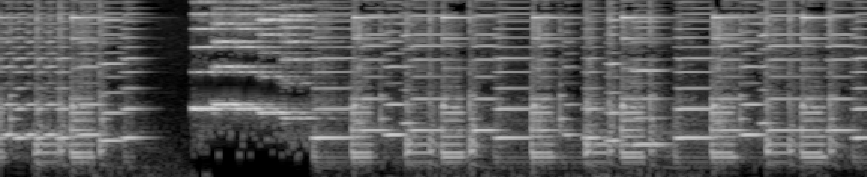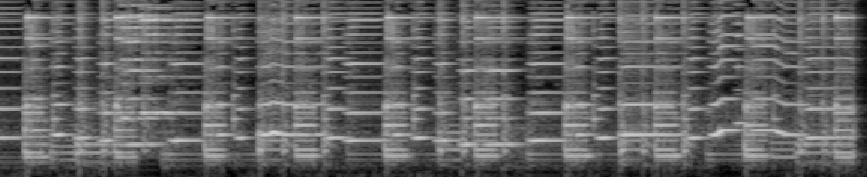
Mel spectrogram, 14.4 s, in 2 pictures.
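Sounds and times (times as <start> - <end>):
Nokia phone ringtone Arabic: 0.0 - 14.4.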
